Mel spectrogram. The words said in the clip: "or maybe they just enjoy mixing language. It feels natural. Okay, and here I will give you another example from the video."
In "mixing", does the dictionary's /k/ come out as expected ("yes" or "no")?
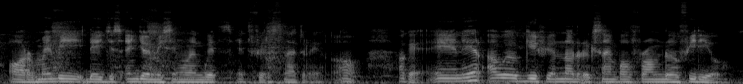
no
